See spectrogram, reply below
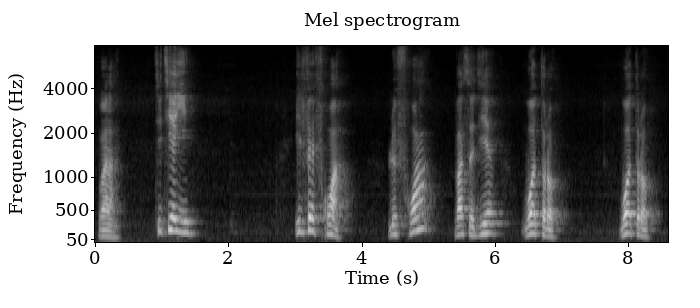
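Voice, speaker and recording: A man teaching an online language lesson, patient, repeating each word slowly with careful tones. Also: mid-range voice, a little mellow. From Côte d'Ivoire.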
